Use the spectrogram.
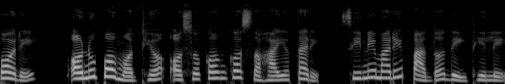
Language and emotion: Odia, neutral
